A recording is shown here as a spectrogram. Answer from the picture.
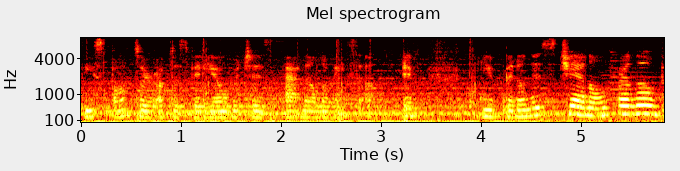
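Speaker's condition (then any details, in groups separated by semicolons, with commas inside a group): No condition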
